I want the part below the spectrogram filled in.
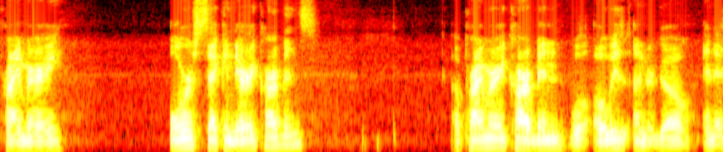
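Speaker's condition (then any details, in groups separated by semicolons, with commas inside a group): No condition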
